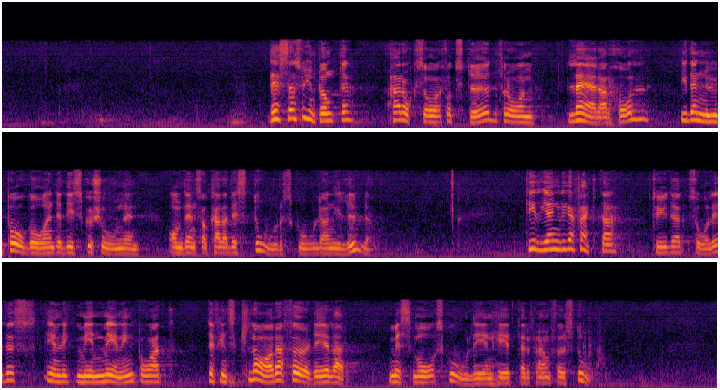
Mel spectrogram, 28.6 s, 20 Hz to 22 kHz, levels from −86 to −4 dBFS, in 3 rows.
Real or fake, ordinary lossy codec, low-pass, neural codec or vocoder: fake; none; 7.2 kHz; codec, 44.1 kHz, 7.8 kbps, Pupu-Codec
